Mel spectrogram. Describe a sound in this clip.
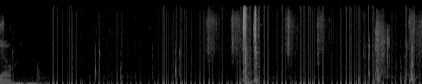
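Footsteps crunch steadily on grass and dirt.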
